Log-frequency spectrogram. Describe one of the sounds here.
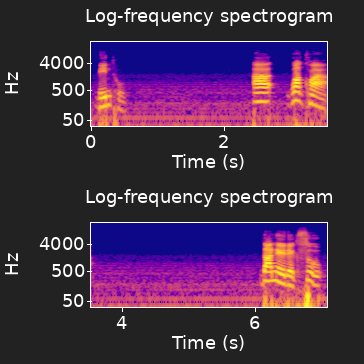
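A man speaks into a microphone over loudspeakers in a large room, in short bursts with pauses.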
